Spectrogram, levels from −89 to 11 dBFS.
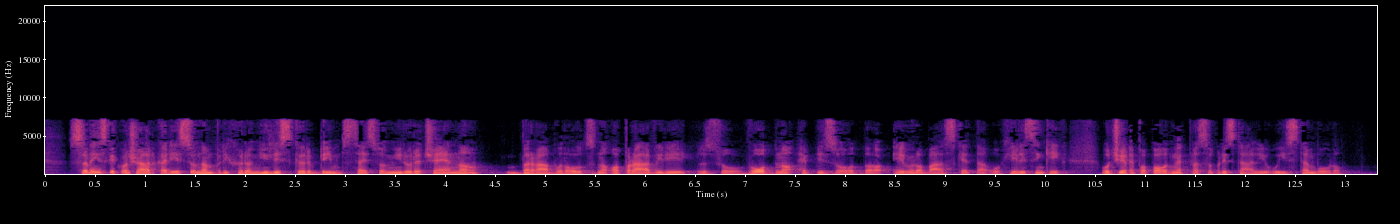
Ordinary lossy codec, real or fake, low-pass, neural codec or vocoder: MP3, 32 kbps; fake; 7.2 kHz; codec, 16 kHz in and 24 kHz out, 0.6 kbps, FocalCodec, streaming, 2048 codes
